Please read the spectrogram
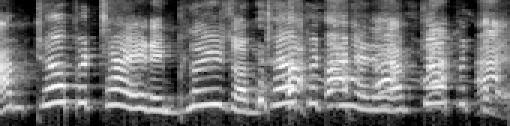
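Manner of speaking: very high dog voice with mangled, impeded speech. Retelling BJ pretending to be a dog in a car: imitating BJ's dog voice with a speech impediment. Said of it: "he's pretending to be the dog, but it's got, like, a speech impediment".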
